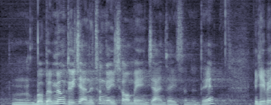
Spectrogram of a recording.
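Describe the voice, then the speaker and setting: A fairly high-pitched man at a very fast pace, with very wide pitch swings, audible room echo and noticeable background noise. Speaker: guest preacher, associate pastor. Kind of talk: sermon. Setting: church revival service.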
